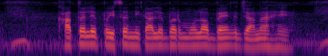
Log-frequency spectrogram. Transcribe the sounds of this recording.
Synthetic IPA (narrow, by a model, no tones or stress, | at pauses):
kʰaːt̪elepɐɪsanɪkaːlebɐɾmoːlabɛ̃ːŋkd͡ʒaːnaɦɛː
